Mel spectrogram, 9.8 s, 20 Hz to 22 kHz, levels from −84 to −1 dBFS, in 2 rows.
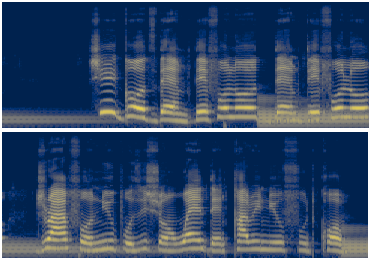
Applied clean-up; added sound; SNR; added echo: none; Bass guitar; 17 dB; none.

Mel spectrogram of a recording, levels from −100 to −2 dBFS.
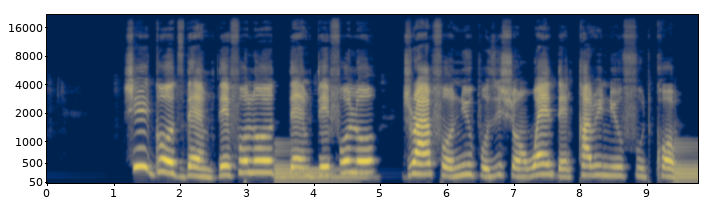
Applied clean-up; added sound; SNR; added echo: classical method Wiener filter.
